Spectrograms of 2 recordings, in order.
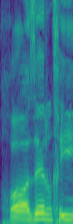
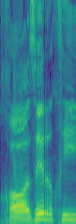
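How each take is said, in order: Both takes have the same delivery.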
